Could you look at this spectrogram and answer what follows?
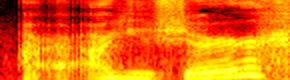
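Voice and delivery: slow, high-pitched incredulous question; skeptical, rising high at the end; mock doubt. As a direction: draw it out high, doubting him. Mocks drunk friend's claim to walk.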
